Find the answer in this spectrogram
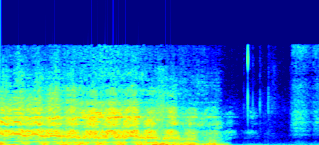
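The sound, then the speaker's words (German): A horse lets out a loud whinny lasting over a second, its pitch wavering up and down before cutting off into near silence with a few faint clicks. “Ich glaube, mein Pferd äh, hat, hat noch Durst.”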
